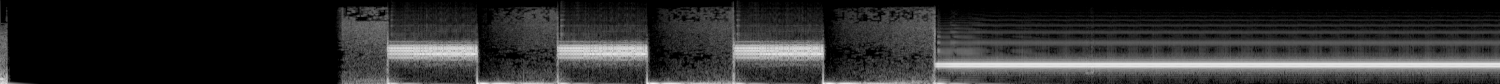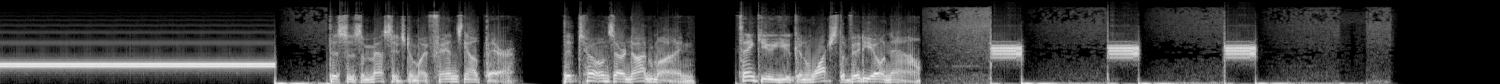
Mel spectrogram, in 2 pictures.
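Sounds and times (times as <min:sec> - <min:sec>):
warbling data tone bursts: 0:03.9 - 0:04.8, 0:05.6 - 0:06.5, 0:07.3 - 0:08.3, 0:26.1 - 0:26.4, 0:27.2 - 0:27.6.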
